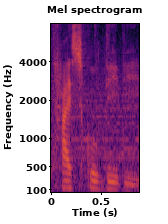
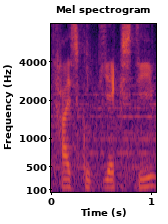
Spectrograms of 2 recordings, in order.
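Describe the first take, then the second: First: The letter X is left out. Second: The letter X is spoken aloud. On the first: "I do pronounce it High School D D" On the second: "I don't pronounce it High School D X D, which I think is by far the most common pronunciation"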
